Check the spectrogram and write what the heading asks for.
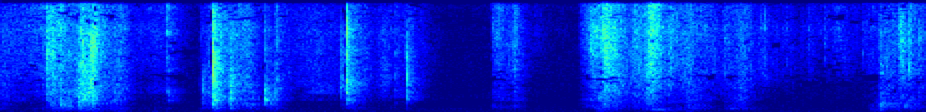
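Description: Packaging rustling and crinkling in several short bursts: a plastic gummy-candy bag being handled and put down, and hands moving through tissue paper in a box.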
